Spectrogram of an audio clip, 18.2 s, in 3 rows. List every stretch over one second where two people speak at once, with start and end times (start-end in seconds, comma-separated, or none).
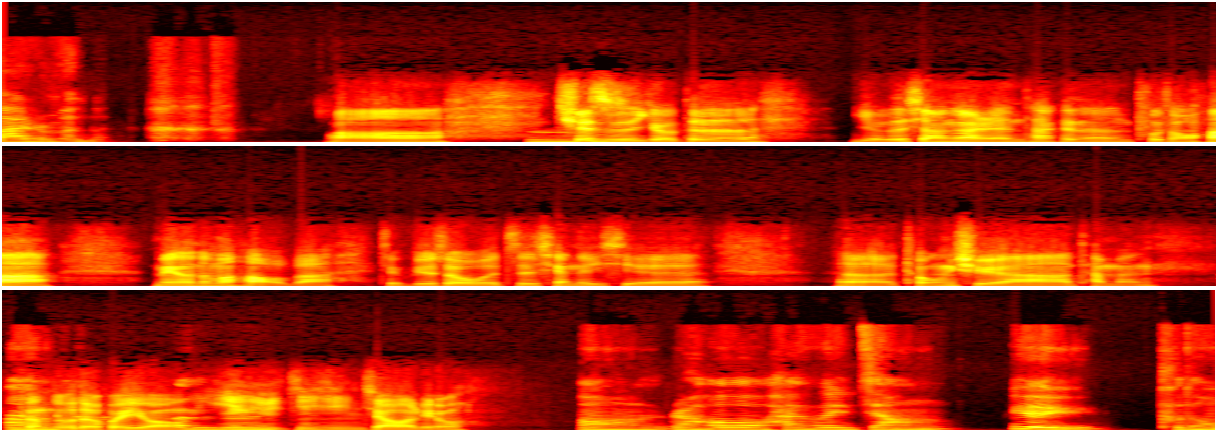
12.2-13.5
